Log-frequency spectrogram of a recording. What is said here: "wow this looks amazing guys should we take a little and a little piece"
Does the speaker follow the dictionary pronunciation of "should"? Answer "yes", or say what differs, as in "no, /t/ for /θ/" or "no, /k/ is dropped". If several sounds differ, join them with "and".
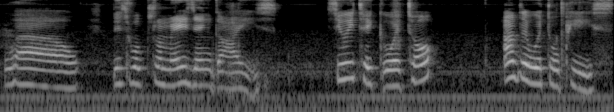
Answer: no, /s/ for /ʃ/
